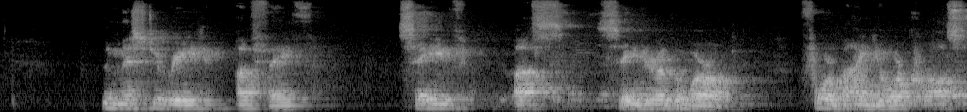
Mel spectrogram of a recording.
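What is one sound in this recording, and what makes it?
An older man speaks calmly and steadily through a microphone, in a quiet echoing room.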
